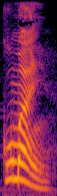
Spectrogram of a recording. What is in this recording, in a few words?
"kumai", Ansus; child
